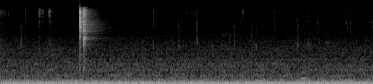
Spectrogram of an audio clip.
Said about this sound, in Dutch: Nu die wat gaarder is, kan ik hem makkelijker knippen. Dus ik knip hem weer zijn lengte en dan heb ik blokjes.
